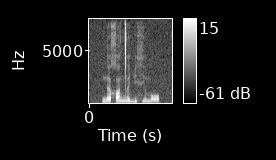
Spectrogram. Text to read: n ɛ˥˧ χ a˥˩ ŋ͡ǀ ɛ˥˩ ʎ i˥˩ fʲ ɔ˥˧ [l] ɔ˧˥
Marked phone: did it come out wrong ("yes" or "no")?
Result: yes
